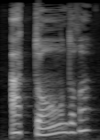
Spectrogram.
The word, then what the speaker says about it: attendre: Then attendre, attendre. Remember, final E, you don't insist on it, it just gives you the possibility to pronounce the dr, dr.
